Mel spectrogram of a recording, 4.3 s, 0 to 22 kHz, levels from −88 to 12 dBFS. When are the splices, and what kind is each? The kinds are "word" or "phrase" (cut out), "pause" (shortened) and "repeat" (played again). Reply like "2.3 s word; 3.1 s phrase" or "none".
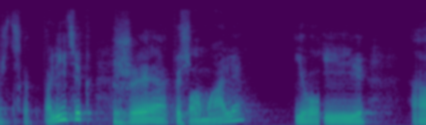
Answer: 1.1 s word; 1.9 s word; 3.2 s word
